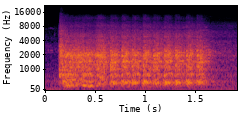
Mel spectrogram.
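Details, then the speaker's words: 2003 Ford Expedition 4.6L V8, mic by the gas cap/tank: about eight quick even cranking pulses, no catch; crank no start, no fuel pump prime heard. Cause not confirmed. "Still got a no start. All right, gang, so I had you positioned back here. We're still not getting this prime on this fuel pump, but we can't hear it."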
